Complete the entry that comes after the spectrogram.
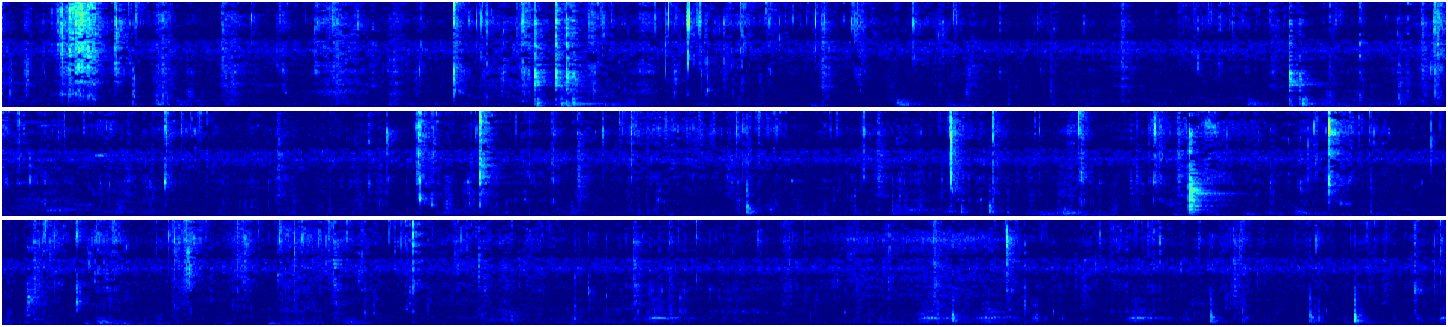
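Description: Close-up chewing and biting of rice and chicken curry eaten by hand, with irregular short wet clicks from the mouth.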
